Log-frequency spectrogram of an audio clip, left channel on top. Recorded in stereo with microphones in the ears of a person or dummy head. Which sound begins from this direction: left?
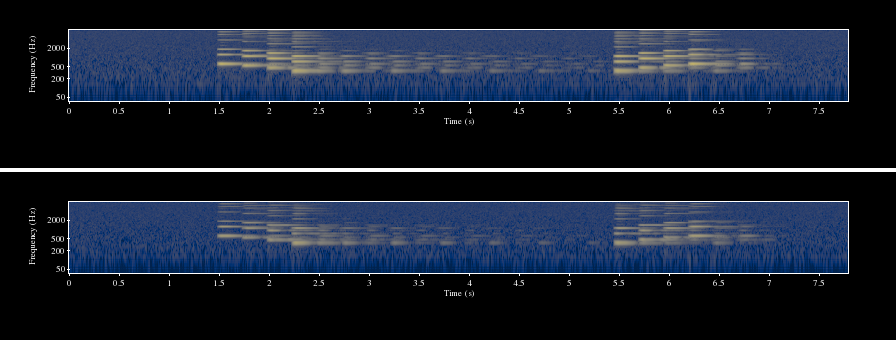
A ringtone, at 1.5 s.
